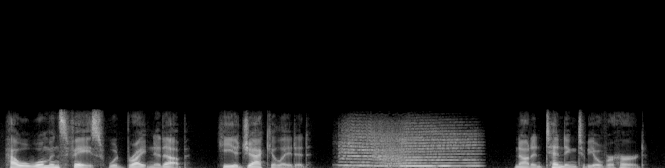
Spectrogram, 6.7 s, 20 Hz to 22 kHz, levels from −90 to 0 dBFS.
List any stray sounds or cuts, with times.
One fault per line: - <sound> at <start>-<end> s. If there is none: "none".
- squeak at 3.3-4.9 s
